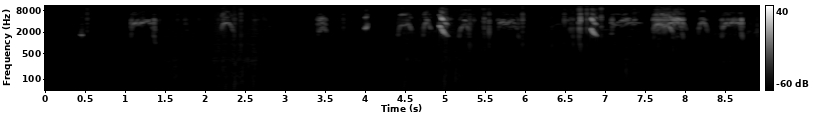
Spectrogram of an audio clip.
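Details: Osprey at an artificial nest in Pohjois Satakunta, Finland, on June 10, 2024, the male bringing a big fish for breakfast; repeated high whistled chirps about every two seconds, growing denser and louder toward the end.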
